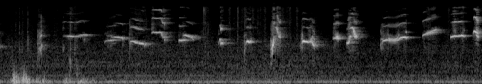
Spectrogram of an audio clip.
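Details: Tame caged kacer poci, an oriental magpie-robin kept as a pet: a lively run of varied whistled and chattering notes, quick high phrases following one another almost without pause, over a faint steady low hum and a few soft thumps at the start.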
